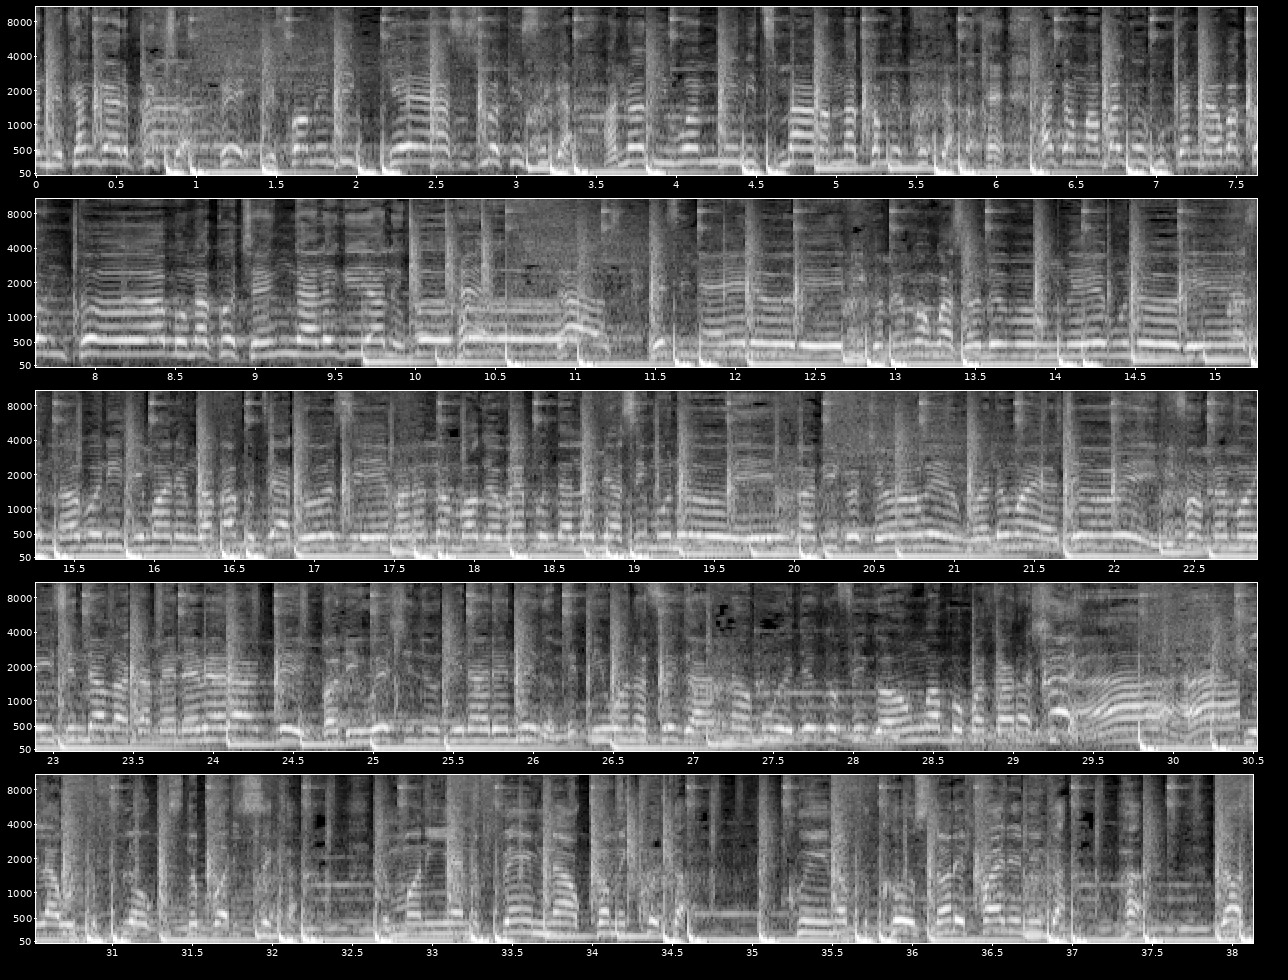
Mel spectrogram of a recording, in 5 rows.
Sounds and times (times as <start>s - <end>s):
Reggae: 0.0s - 38.1s.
